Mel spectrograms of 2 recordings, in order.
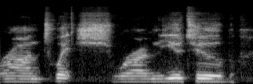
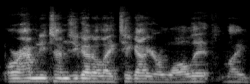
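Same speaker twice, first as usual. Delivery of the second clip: usual speaking voice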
